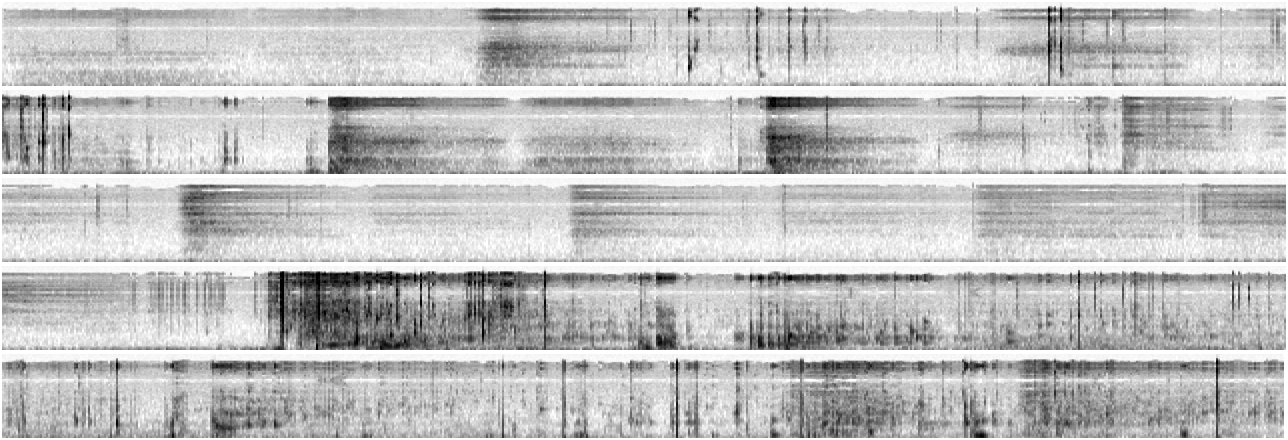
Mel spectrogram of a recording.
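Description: Water splashing and gurgling as a freediver swims with fins and snorkel, coming in irregular bursts, with a louder stretch of splashing about two-thirds of the way through.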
